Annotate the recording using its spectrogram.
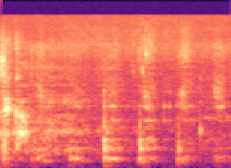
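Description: A spatula stirring almond flakes being dry-toasted in a frying pan, giving a few short, faint scrapes and taps against the pan.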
